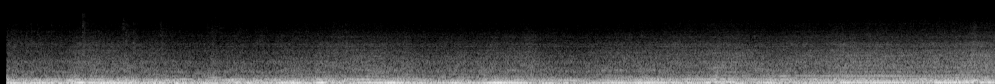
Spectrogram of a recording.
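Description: Renault Clio Sport 182's 2.0-litre four-cylinder engine idling, heard from inside the cabin as a steady, low-pitched drone. Other race cars are idling on the grid around it.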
